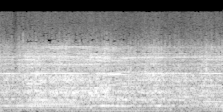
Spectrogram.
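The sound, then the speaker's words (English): A vacuum cleaner runs steadily during household chores, a loud, continuous motor whine and airy roar holding at an even level throughout with no pauses or voices. “Run the vacuum.”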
